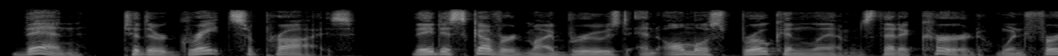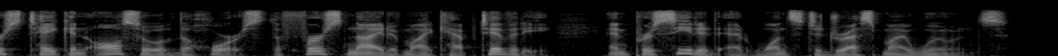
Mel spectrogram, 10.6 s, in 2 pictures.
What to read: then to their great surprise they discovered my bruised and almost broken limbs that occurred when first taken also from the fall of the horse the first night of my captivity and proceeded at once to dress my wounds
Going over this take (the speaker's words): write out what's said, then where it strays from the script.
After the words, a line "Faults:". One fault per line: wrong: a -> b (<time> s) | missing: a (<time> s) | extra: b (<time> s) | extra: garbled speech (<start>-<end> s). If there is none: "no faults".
then to their great surprise they discovered my bruised and almost broken limbs that occurred when first taken also of the horse the first night of my captivity and proceeded at once to dress my wounds
Faults:
missing: from the fall (6.1 s)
